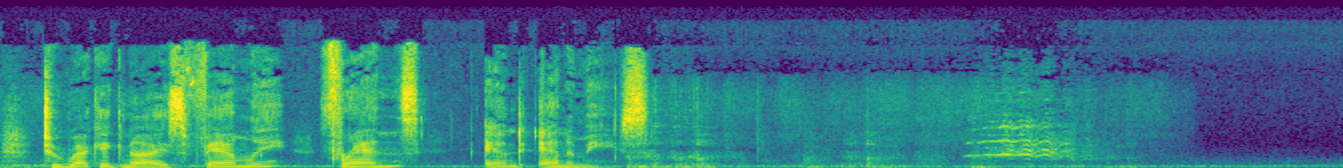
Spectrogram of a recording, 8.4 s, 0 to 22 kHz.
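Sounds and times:
steady low rumbling background: 0.0s - 8.3s
speech: 0.3s - 4.6s
horse neighing: 5.2s - 7.2s.

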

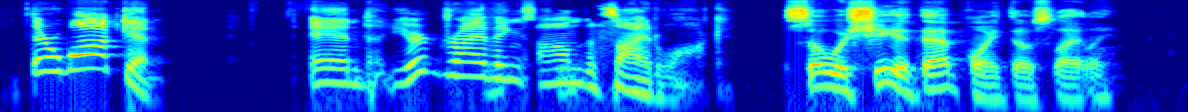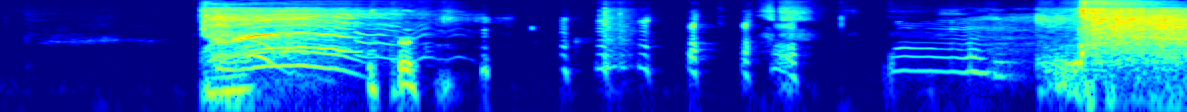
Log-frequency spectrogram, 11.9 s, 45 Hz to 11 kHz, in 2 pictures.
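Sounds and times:
speech: 0.2s - 0.8s, 1.5s - 5.6s, 6.9s - 8.2s, 9.8s - 11.6s
laughter: 7.0s - 10.1s
whip crack sound effect: 11.2s - 11.8s.

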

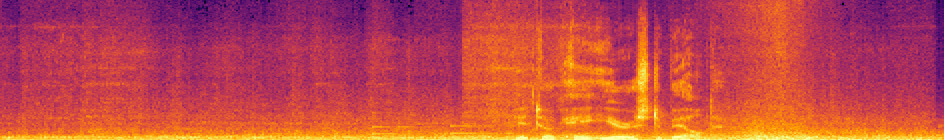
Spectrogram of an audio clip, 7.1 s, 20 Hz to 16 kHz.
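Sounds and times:
constant droning hum: 0.0s - 5.1s
train rolling through a long tunnel drilled through a mountain: 0.0s - 7.0s
speech: 3.9s - 6.0s.

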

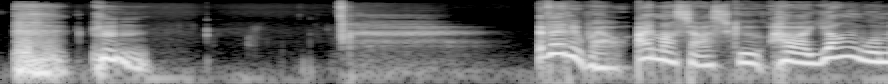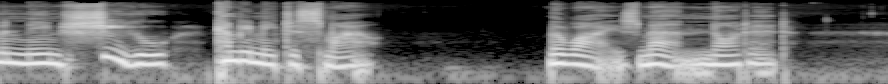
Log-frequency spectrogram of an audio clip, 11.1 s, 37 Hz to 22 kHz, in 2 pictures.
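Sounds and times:
person acting out throat clearing in a narrated story: 0.0s - 1.0s
speech: 0.6s - 1.0s, 3.4s - 8.0s, 9.0s - 10.5s.

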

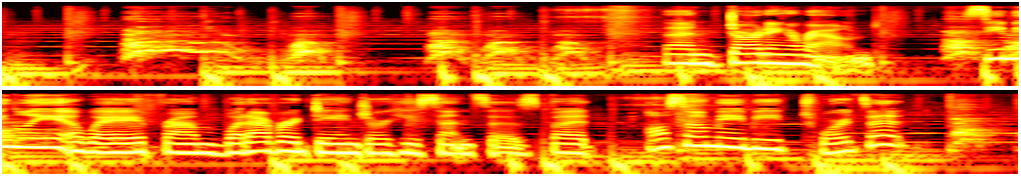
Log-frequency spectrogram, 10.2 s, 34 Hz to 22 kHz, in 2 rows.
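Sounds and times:
dog barking loudly and sharply: 0.6s - 3.1s, 4.7s - 5.4s, 9.8s - 10.1s
speech: 3.3s - 9.9s.

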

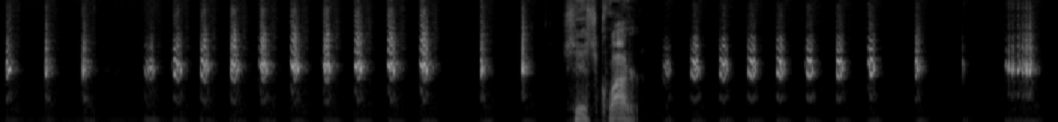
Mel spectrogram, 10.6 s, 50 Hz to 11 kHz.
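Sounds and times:
turkey hand call yelps muffled by a flat hand: 0.0s - 5.4s, 6.6s - 9.3s, 10.0s - 10.5s
speech: 5.7s - 6.4s.

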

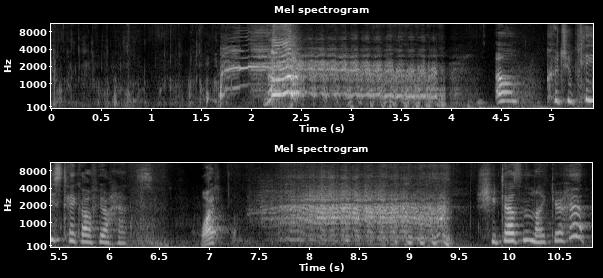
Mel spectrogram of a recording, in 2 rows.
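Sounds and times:
horse whinnying in a stall: 1.6s - 4.2s, 7.4s - 9.5s
speech: 4.5s - 7.2s, 9.2s - 10.8s.

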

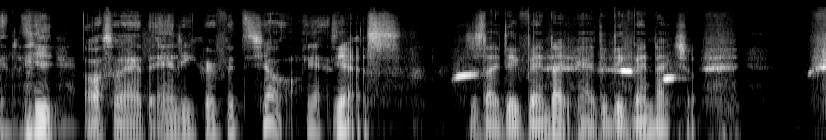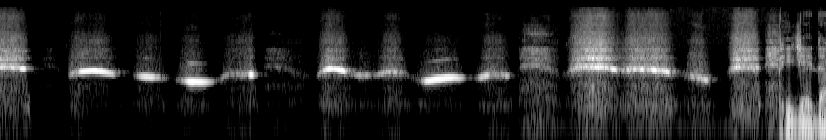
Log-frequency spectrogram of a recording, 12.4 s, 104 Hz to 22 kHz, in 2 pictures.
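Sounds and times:
speech: 0.1s - 6.4s, 12.0s - 12.3s
person whistling a TV show theme song: 3.4s - 11.8s.

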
